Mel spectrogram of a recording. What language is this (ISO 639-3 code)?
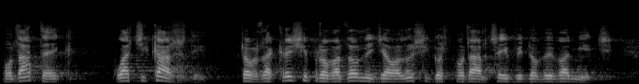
pol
